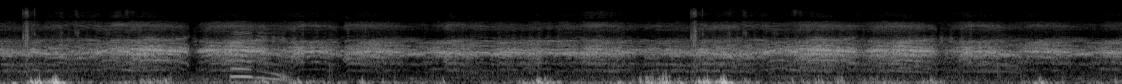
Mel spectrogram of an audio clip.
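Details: Crows reacting to black feathers being shown to them: harsh repeated caws, with one drawn-out falling call, over steady outdoor background noise and low thumps.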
